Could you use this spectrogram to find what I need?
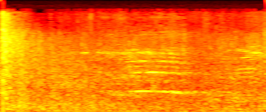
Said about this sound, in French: Il y a des grenades de désencerclement là qui sont utilisées là.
